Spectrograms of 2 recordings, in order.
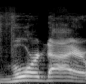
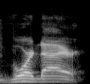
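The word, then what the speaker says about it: voir dire: pronunciation of VOR Dyer it's Vore Dyer where I come from then there's vadir stuff it's vorder oh I said GPT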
